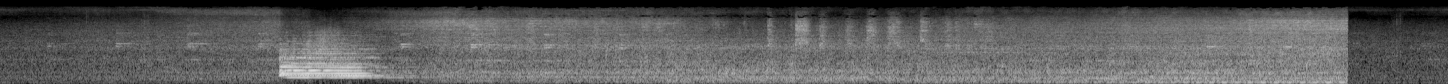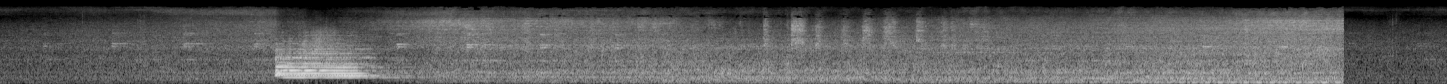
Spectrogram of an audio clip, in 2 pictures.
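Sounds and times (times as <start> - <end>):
train running noise: 0.0 - 28.0
train horn blast: 2.8 - 4.2, 17.2 - 18.7.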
